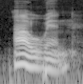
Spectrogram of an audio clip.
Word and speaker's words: Awen: So the term Awen, A-W-E-N, is a Welsh, Cornish, Breton word for inspiration. It is pronounced Awen. So if you picture A-H-O-O-H-W-E-N, Awen, but it's spelled A-W-E-N.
